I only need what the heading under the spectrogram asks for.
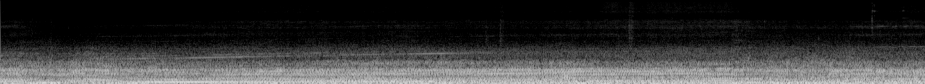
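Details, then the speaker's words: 2007 Subaru STI test drive after fixing a Cobb short shifter rattle that appeared at higher RPM: steady engine and road rumble as revs rise, with no shifter buzz or rattle. "we're gonna do a quick test drive so you guys can hear that you don't you don't hear that noise no more"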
